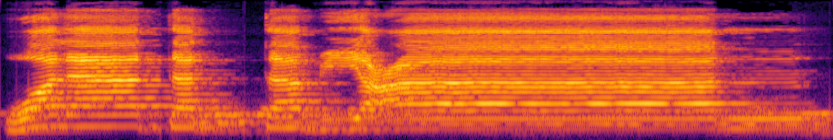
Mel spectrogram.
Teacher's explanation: ہم نے عین کو کھڑی زبر اور مد کی وجہ سے کھینچتے ہوئے نون کے ساتھ ملانا ہے اور جب نون کو ادا کریں گے تو یہاں پر ہم نے غنہ کے ساتھ ادا کرنا ہے.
